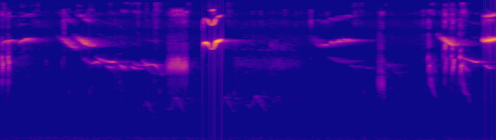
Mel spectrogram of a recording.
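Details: Flycatcher song from a lure recording: long, thin descending whistles, one rough buzzy note, then a bright squeaky flourish and more high slurred whistles, with faint low murmurs beneath.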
